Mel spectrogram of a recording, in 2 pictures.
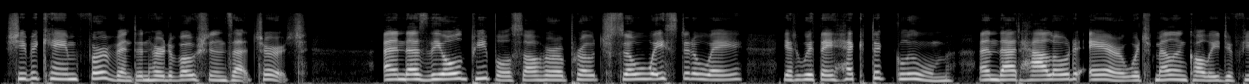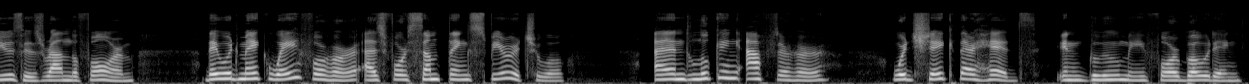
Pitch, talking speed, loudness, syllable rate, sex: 215 Hz, 130 wpm, -18 LUFS, 4.0 syllables/s, female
